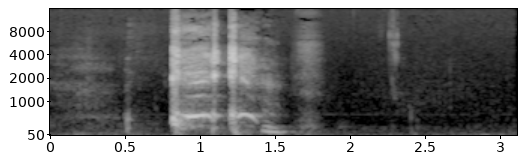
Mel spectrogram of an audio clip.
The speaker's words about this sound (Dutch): Nou, kuchel en hoest hier, hoor.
